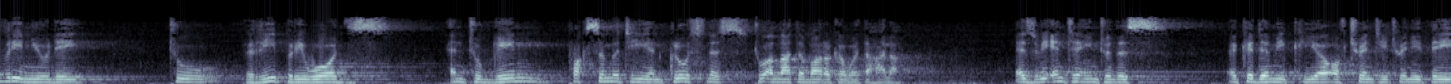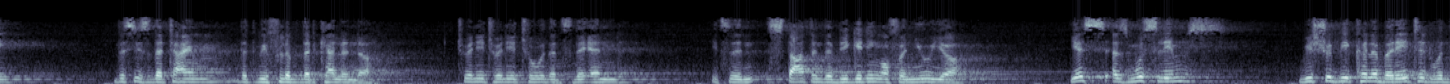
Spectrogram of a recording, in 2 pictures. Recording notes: Jumuah Lecture at Masjid us Saliheen.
